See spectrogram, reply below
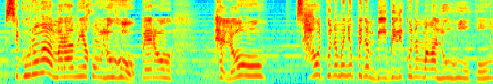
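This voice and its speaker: Bright, high-pitched Filipino young girlfriend. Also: fairly quick, faint music behind. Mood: defensive, sulky. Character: spendthrift, playful young girlfriend, testy when questioned. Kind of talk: Filipino radio drama acting.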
